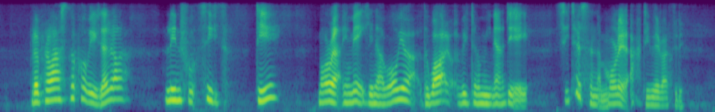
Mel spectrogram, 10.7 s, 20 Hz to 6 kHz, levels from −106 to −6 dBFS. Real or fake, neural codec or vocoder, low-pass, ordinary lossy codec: fake; codec, 16 kHz in and 24 kHz out, 0.4 kbps, LongCat-Audio-Codec, four codebook decoder; 5.4 kHz; none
